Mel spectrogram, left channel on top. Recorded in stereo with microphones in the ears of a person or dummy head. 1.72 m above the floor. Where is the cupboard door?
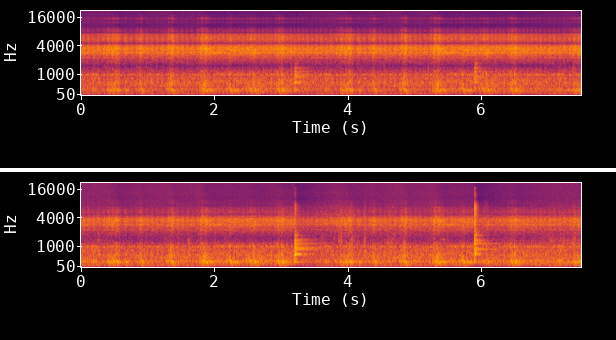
70° right (ahead or behind).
